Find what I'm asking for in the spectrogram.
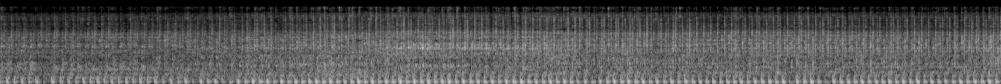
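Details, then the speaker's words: Honda Supra Pit X/New (2000s) small motorcycle engine idling and revving with a rough, busy metallic rattle; owner reported very rough noise; opening the chain cover confirmed the long, stretched timing chain as the cause, to be replaced with a new chain. "Ternyata benar memang rantai timing ini yang menjadi penyebab suara kasar tadi."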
